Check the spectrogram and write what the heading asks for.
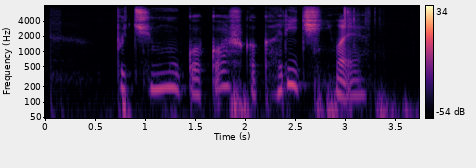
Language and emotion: Russian, neutral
